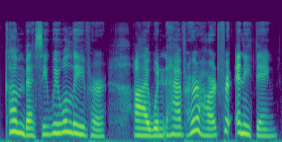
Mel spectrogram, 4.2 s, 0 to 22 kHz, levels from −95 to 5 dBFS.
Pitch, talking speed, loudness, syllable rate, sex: 225 Hz, 185 wpm, -15 LUFS, 4.8 syllables/s, female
